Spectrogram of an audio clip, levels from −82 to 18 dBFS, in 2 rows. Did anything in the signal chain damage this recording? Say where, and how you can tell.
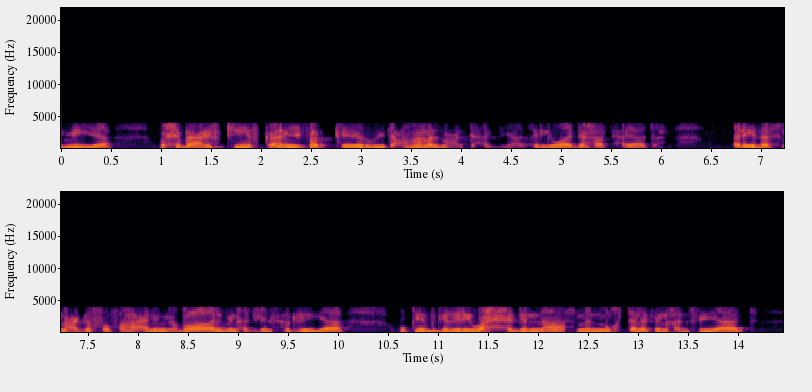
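Yes. The GSM full-rate codec damaged the whole clip at the codec stage. The speech has nothing above 4 kHz and a plainly audible buzzy, gravelly roughness. The codec models the vocal tract and drives it with regularly spaced pulses, keeping only every third excitation sample, which fits a 13 kbps coder.

Lost GSM frames appear from 12.18 to 12.28 s, a network-stage fault. For about 80 ms the sound hangs as a rough, metallic ring. The decoder kept repeating the last good frame's settings, which fits four dropped 20 ms frames.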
